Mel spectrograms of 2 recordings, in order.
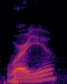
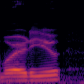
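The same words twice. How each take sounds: First: It is said in a put-on influencer voice. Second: It is said in a plain character voice. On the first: The speaker calls it right. "the influencer voice for Rodion" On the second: The speaker calls it wrong. "I don't like this voice"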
